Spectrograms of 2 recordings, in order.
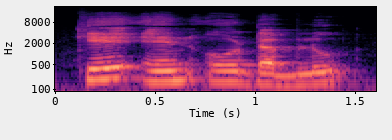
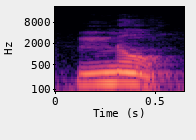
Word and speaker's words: know: In modern English, the verb is know, know. Although there is no pronunciation of K because K is mute, K is silent.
